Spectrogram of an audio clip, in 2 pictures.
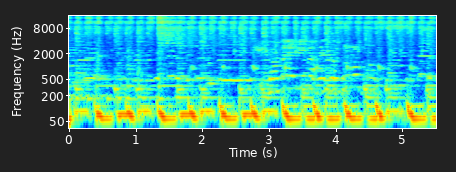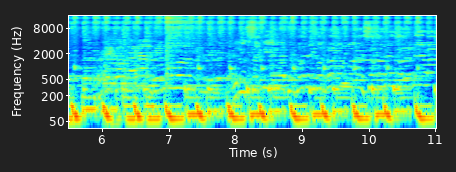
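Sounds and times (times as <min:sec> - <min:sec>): latin dance music over loudspeakers: 0:00.0 - 0:11.0.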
